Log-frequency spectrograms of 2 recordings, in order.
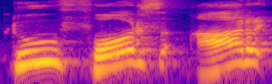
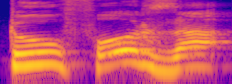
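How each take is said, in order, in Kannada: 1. 'Fours' ಮತ್ತು 'are' ಪ್ರತ್ಯೇಕ ಪದಗಳಾಗಿ ಹೇಳಲಾಗುತ್ತದೆ. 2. 'Fours are' ಅನ್ನು 'za' ಎಂದು ಒಟ್ಟಿಗೆ ಸೇರಿಸಿ ಹೇಳಲಾಗುತ್ತದೆ.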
